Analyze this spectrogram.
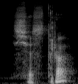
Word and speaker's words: сястра: Mais dans la version du singulier, siastra, l'accent est sur le a final.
